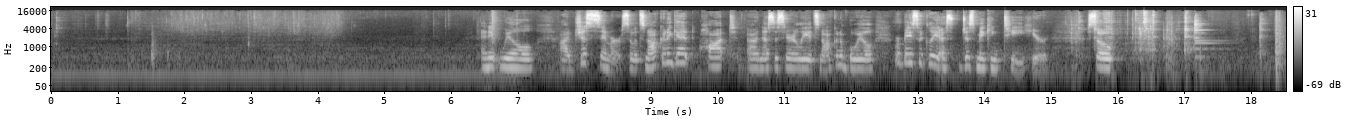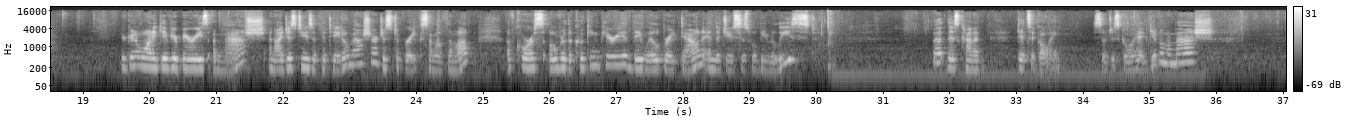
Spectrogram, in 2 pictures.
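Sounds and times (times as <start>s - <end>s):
metal utensils clinking: 15.3s - 17.6s
spoon stirring berries in water: 29.8s - 32.4s, 34.2s - 37.0s.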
